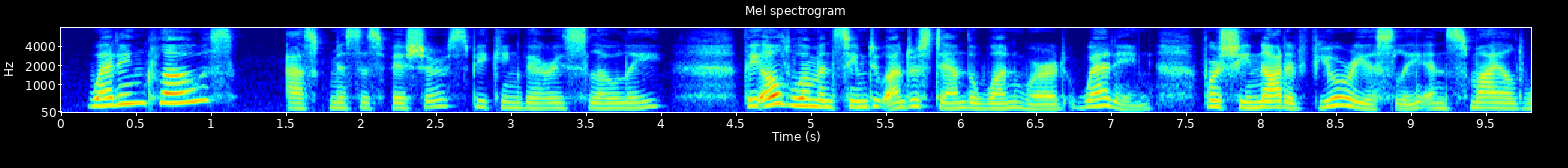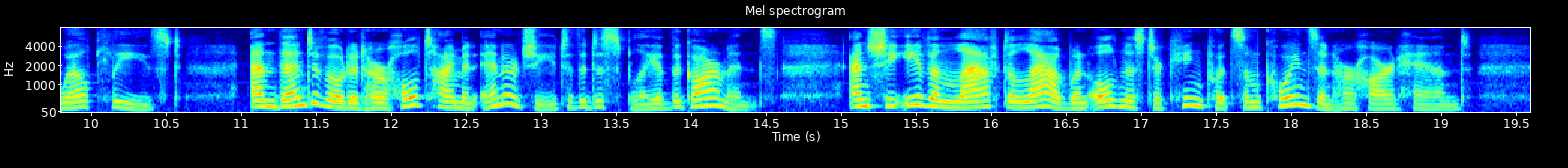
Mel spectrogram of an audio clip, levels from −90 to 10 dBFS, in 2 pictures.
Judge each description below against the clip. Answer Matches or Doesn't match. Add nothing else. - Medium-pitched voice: Doesn't match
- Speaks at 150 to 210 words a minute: Matches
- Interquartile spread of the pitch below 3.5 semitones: Doesn't match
